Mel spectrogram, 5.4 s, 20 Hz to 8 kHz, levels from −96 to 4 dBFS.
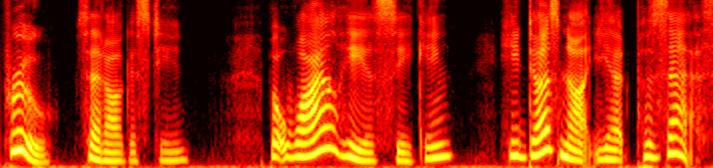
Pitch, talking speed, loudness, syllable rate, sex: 210 Hz, 145 wpm, -18 LUFS, 4.3 syllables/s, female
